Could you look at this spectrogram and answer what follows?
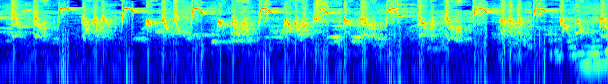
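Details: White-rumped shama (murai), rapid song for training: piercing upswept whistles repeating roughly every half second amid rapid chattering, loud and continuous.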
